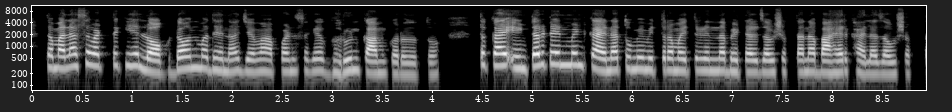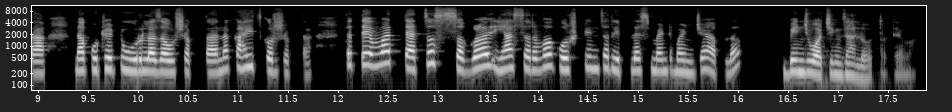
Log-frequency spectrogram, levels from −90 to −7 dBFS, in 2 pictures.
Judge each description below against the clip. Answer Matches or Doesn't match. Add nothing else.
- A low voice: Doesn't match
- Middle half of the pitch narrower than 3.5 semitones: Doesn't match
